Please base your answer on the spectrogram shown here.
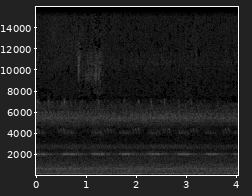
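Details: Cricket chirping in short, even pulses about every half second, set against a loud, steady low rumble of background noise.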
